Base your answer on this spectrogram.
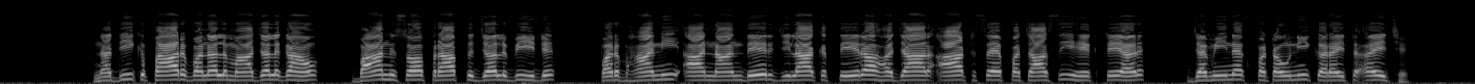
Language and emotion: Maithili, neutral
